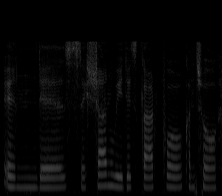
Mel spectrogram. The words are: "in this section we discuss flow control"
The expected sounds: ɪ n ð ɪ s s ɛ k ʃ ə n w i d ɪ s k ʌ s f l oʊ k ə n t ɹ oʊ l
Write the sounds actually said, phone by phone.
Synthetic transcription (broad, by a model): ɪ n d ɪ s s ɛ k ʃ ə n w i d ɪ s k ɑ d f oʊ k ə n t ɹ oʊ l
